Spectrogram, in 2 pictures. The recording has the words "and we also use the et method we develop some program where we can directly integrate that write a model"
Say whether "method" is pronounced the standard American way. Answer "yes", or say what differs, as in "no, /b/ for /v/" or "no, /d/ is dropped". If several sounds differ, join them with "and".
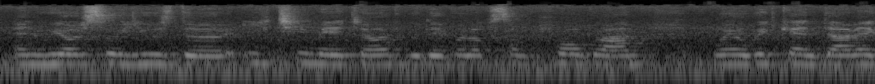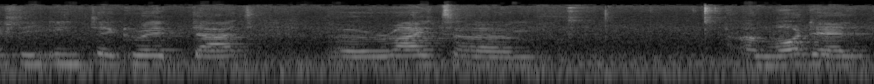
no, /t/ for /θ/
